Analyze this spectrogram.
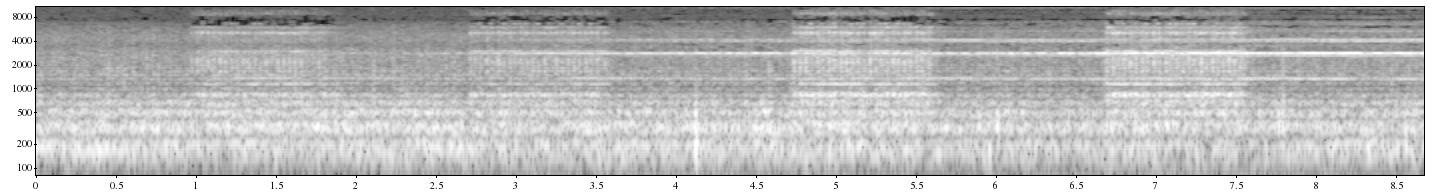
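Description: A telephone rings in short repeated bursts.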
